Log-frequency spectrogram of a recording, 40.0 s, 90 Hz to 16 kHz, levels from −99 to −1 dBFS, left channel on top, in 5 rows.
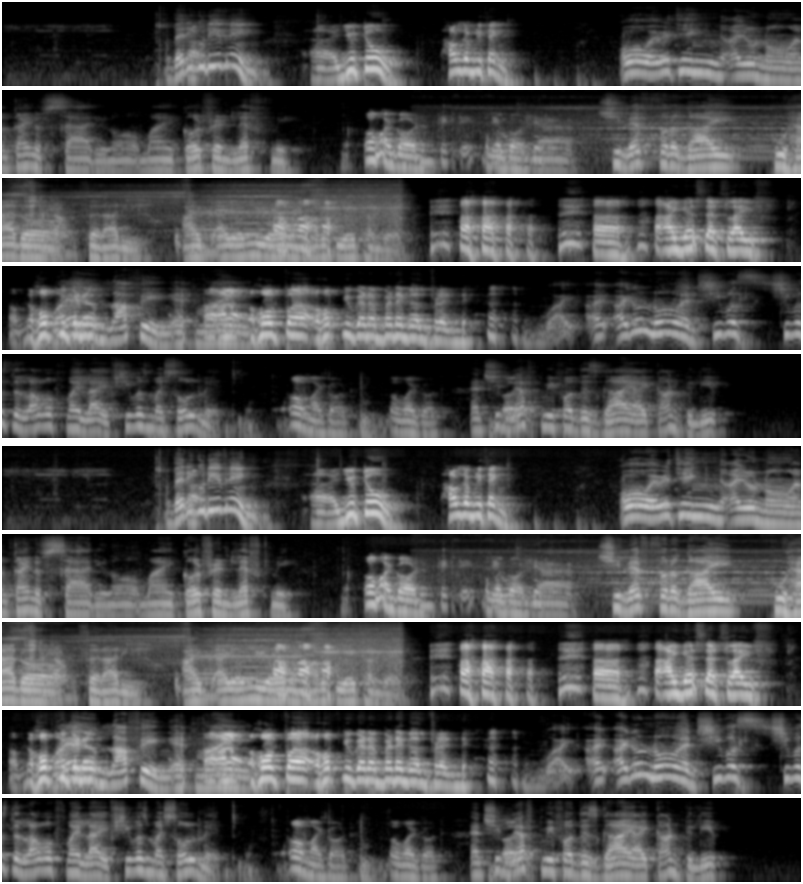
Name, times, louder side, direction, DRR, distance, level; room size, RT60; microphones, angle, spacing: voice 1, 1.6-2.7 6.2-10.9 13.2-17.5 17.8-20.0 24.5-26.5 29.2-34.1 36.6-39.1, right 4 dB, 55° right, 0.9 m, -36 dB
voice 2, 3.1-3.9 4.4-5.1 11.6-12.2 12.8-13.3 18.7-19.3 20.3-23.6 24.0-25.0 26.0-28.9 34.8-36.3 37.0-37.2, right 4 dB, 35° right, 1.2 m, -28 dB
sound 1, 12.1-20.0, right 4 dB, 20° right, 1.1 m, -44 dB
14.5 x 12.5 x 6.1 m
head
